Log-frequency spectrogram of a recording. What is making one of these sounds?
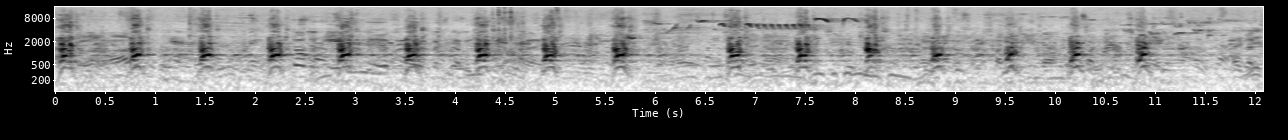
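A dog barks loudly and steadily, close by.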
